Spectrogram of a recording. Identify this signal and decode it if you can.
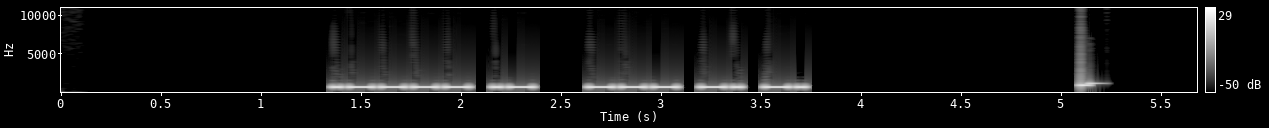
Morse code, heard as a keyed tone, about 30 wpm, 700 Hz. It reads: 1A ONN
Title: Field Day Exchanges Encore - 30wpm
